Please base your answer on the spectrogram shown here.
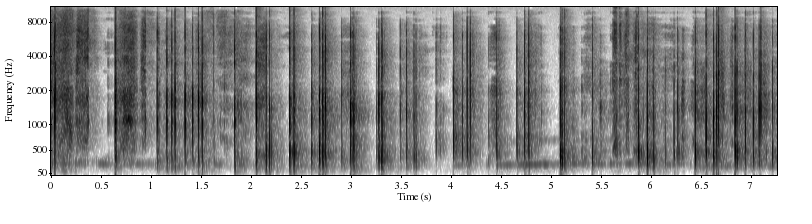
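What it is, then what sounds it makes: Cardboard box. Fingertips with long nails quickly tap and rub the back panel of a closed, hollow, printed cardboard card box held in both hands. The result is a rapid run of short, dry, hollow taps with no ring, broken by brief scratchy rubbing, over a faint low hum.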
